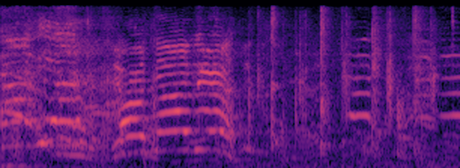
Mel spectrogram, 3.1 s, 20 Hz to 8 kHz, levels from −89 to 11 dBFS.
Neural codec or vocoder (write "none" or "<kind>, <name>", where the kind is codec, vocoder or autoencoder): autoencoder, DAC-VAE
